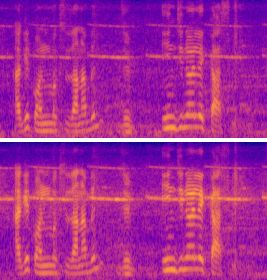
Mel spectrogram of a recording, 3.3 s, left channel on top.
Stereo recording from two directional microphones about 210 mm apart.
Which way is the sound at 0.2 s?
15° left (ahead or behind).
